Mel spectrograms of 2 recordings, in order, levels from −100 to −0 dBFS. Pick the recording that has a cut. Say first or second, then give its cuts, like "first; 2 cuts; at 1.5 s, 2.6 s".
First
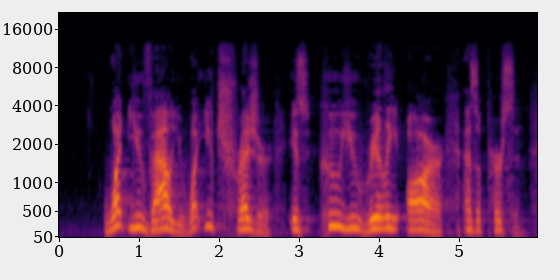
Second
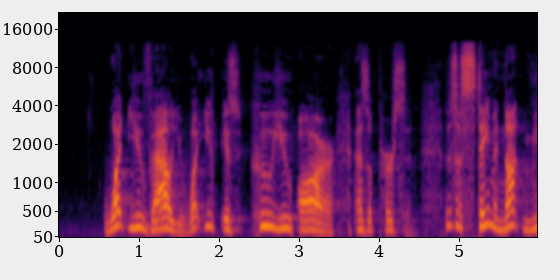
second; 2 cuts; at 1.9 s, 2.9 s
